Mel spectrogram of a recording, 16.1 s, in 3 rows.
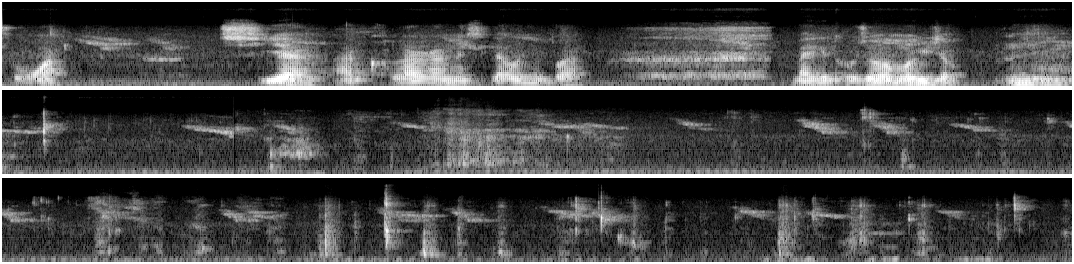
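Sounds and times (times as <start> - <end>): bird chirps: 0.0 - 1.8, 5.2 - 16.0
wet chewing and lip-smacking: 9.0 - 16.0.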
